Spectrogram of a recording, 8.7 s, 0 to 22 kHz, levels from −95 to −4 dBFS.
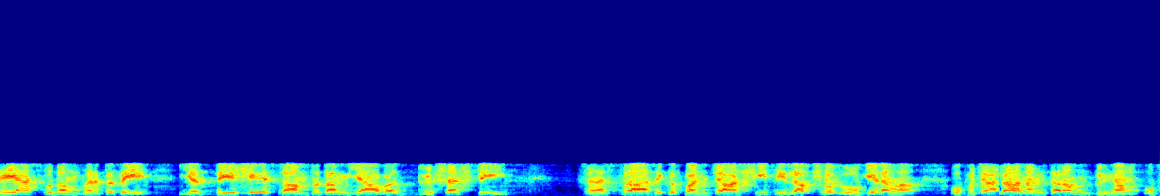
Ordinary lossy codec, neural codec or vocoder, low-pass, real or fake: none; codec, 24 kHz, 6 kbps, HILCodec; 3.6 kHz; fake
